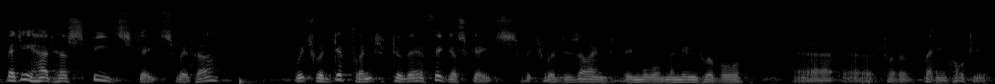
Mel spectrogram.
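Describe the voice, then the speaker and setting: Older man, gravelly measured eulogy. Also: mid-range voice, slight background noise. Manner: measured, halting, with small stumbles. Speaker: widower giving a eulogy. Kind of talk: funeral eulogy read from notes. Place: church.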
